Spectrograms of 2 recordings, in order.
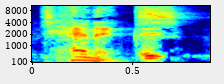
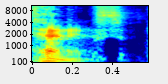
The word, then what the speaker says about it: Tenyks: Am I pronouncing that right? Tenyks. – It's just Tenyks. – Okay, just Tenyks. I gotcha.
